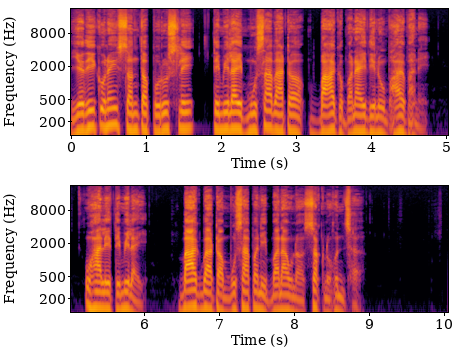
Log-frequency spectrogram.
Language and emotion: Nepali, neutral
